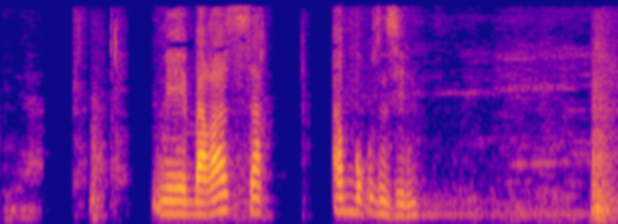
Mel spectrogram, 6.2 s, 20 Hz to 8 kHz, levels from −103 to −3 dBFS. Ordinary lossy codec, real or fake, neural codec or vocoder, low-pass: MP3, 48 kbps; real; none; 7.2 kHz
